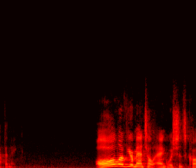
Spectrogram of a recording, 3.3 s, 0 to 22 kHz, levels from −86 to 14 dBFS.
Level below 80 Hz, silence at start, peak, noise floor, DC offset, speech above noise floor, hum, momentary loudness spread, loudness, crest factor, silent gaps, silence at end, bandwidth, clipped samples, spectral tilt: -70 dBFS; 0.1 s; -12 dBFS; -66 dBFS; under 0.1%; 39 dB; none; 13 LU; -27 LUFS; 18 dB; none; 0 s; 10.5 kHz; under 0.1%; -4.5 dB/octave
